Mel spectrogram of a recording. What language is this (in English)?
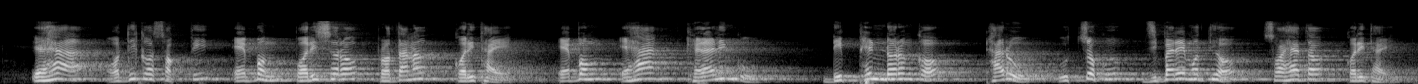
Odia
